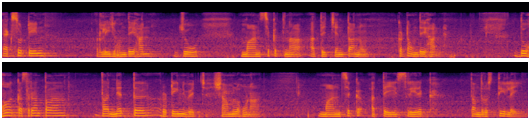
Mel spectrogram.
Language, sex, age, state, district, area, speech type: Punjabi, male, 30-45, Punjab, Faridkot, urban, spontaneous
